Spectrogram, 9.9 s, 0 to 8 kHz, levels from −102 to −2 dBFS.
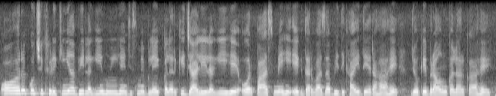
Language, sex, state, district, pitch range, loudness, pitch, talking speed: Hindi, male, Odisha, Nuapada, 200-225 Hz, -13 LUFS, 210 Hz, 180 wpm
